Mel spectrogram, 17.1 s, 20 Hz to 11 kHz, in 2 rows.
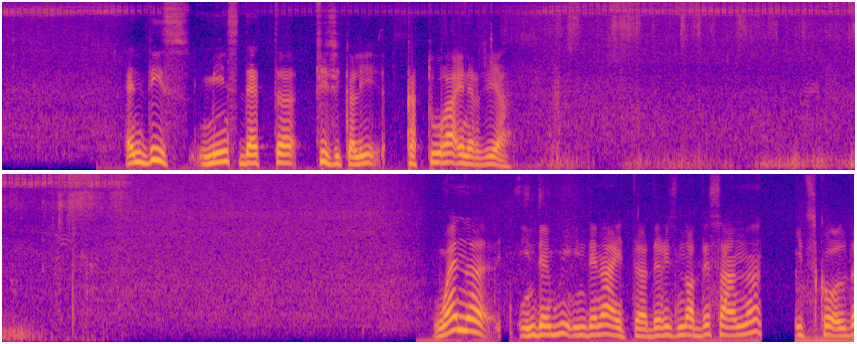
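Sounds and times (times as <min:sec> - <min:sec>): thin high-pitched buzz: 0:00.0 - 0:09.8
low outdoor hiss: 0:00.0 - 0:17.0.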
